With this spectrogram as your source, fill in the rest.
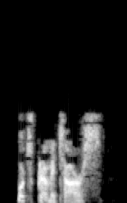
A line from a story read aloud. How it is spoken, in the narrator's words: said Granny Weatherwax sharply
